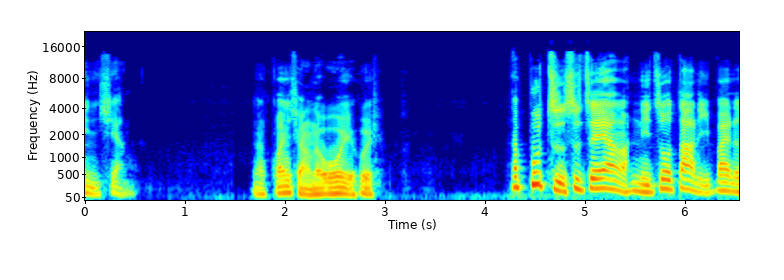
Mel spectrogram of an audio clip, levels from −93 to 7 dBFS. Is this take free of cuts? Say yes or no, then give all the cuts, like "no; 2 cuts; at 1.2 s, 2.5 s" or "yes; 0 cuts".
no; 2 cuts; at 1.5 s, 5.4 s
